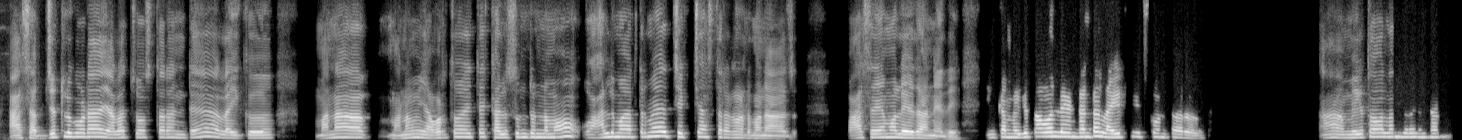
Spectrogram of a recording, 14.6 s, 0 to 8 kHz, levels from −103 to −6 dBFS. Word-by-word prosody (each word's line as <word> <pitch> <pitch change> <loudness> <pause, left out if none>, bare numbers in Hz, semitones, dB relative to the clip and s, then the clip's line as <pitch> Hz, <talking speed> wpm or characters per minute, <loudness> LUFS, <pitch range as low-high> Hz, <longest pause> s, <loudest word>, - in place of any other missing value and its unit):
ఆ - - +4
సబ్జెక్ట్‌లు 200 +10 0
కూడా 220 0 +3 0.2
ఎలా 180 +2 +1
చూస్తారంటే 190 -1 -3 0.3
లైకు 160 0 -1 0.7
మన 155 +4 -3 0.6
మనం 160 +5 -3 0.2
ఎవరితో 170 +6 -1
అయితే 205 +1 -4
కలిసి 180 0 0
ఉంటున్నామో 195 0 0 0.3
వాళ్ళు 185 +6 0
మాత్రమే 225 +3 0 0.2
చెక్ 210 -1 -1
చేస్తారనమాట. 180 -6 -2
మన 145 -1 0 0.8
పాస్ 165 +3 -1
అయ్యామా 190 +1 +1
లేదా 165 -2 +6
అనేది. 125 -5 -4 0.4
ఇంకా 190 +3 +1
మిగతా 210 +3 +2
వాళ్ళు 235 0 +6
ఏంటంటే 220 +2 +4
లైట్ 195 0 +4
తీసుకుంటారు. 195 -6 -3 1.3
ఆ! - - -5 0.2
మిగతా 185 +4 -1
వాళ్ళందరూ 215 -1 -1
ఏంటంటే 200 +2 -4
195 Hz, 125 wpm, -21 LUFS, 170-210 Hz, 1.3 s, లేదా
